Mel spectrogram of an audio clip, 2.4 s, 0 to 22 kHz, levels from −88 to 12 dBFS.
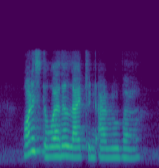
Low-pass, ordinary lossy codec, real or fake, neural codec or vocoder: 7.2 kHz; none; fake; codec, 32 kHz, 1.9 kbps, SNAC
